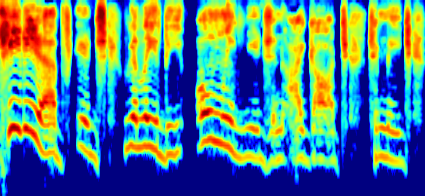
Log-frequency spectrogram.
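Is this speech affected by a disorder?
Yes: cerebral palsy; developmental, onset before three, non-progressive, motor impairment, speech impediment only visible sign, extensive speech therapy; speech impediment likened to a different accent, recognizable cp accent, calm voice, sometimes assumed drunk.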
